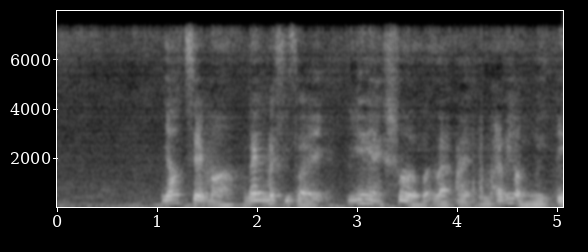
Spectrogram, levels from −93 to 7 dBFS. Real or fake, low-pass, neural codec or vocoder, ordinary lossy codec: fake; 7.2 kHz; codec, 44.1 kHz, 2.6 kbps, DAC; none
